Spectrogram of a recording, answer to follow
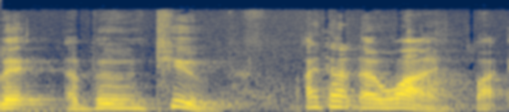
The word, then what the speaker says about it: Ubuntu: And I can't pronounce it properly, but one of you can probably help me pronounce it. Ubuntu. Thank you very much. I always call it Ubuntu.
